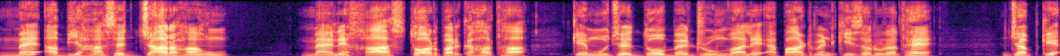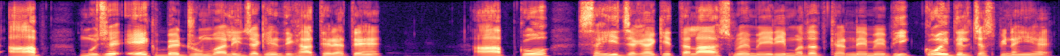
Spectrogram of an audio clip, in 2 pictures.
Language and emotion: Urdu, angry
